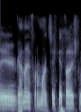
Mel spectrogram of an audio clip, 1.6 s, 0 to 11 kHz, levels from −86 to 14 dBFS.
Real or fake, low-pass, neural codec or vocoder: fake; 7.2 kHz; codec, 16 kHz, 2 kbps, X-Codec, HuBERT features, trained on balanced general audio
